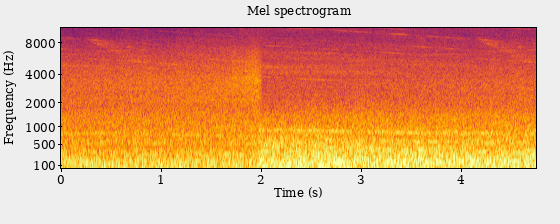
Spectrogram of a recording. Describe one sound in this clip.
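A loud whoosh rises as a spacecraft sweeps past and swells into a deeper roar.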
